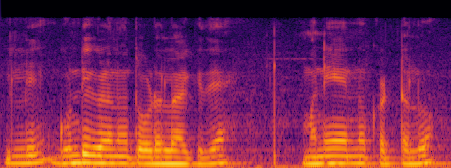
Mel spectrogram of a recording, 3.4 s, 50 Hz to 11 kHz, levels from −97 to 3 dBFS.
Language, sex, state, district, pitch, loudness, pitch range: Kannada, male, Karnataka, Bangalore, 140 Hz, -15 LUFS, 130-145 Hz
